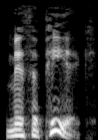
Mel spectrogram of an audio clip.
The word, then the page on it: mythopoeic: British English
